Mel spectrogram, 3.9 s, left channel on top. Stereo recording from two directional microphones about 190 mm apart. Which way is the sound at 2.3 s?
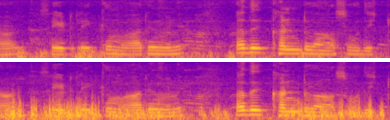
10° right (ahead or behind).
